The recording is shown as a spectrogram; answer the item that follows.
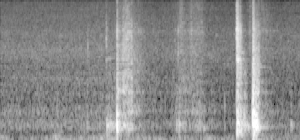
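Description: A metal ladle scrapes against the bottom and sides of an aluminium pot while frog meat, chillies and lemongrass are stir-fried, with a faint sizzle underneath. There is one scrape about a second in and two sharp ones close together near the end.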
